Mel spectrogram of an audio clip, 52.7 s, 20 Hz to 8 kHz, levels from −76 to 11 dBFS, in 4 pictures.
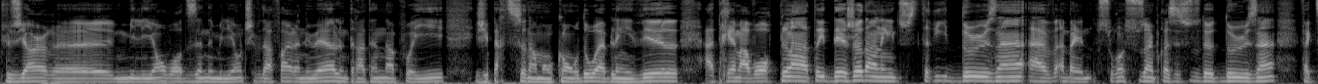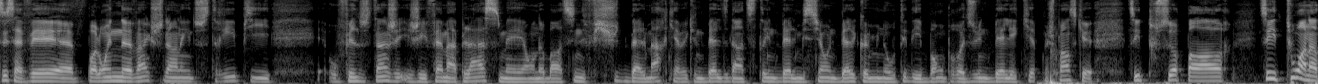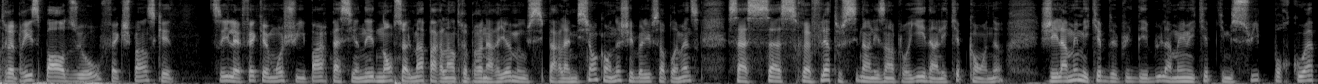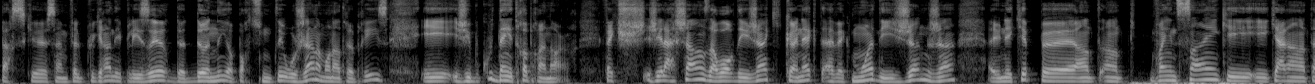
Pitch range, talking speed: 125-150 Hz, 230 wpm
